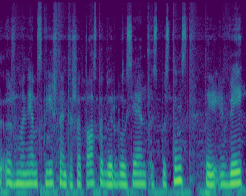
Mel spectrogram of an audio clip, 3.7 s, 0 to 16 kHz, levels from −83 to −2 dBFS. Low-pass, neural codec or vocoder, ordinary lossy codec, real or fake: 14.4 kHz; codec, 44.1 kHz, 2.6 kbps, SNAC; Opus, 24 kbps; fake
